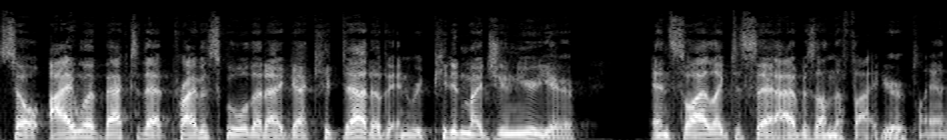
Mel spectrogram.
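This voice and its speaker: On a very clean recording with a silent background, a man with an American accent speaks in an unremarkable speaking voice at a medium pitch, at a fairly quick pace with ordinary pitch variation. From Minnesota, St. Paul. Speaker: musician and casting director. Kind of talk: interview, life story.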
